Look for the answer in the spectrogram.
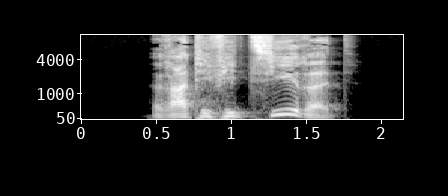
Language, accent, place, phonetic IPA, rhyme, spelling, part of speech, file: German, Germany, Berlin, [ʁatifiˈt͡siːʁət], -iːʁət, ratifizieret, verb, De-ratifizieret.ogg
- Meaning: second-person plural subjunctive I of ratifizieren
